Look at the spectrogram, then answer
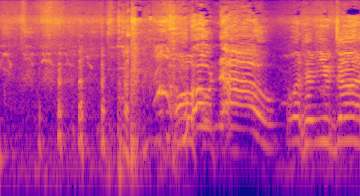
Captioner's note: laughing; glass falls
